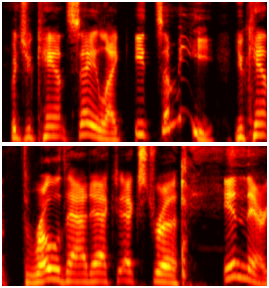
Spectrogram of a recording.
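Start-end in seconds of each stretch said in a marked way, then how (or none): 1.3-2.1 high squeaky plumber voice, Italian; Mario voice. Retold or imitated. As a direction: pop into a cartoon Mario voice. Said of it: "Let me see if I can do a Mario voice".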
